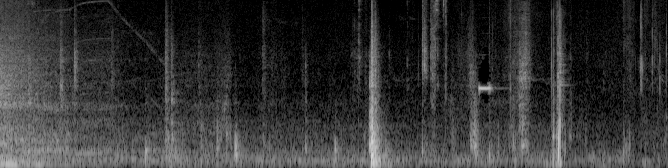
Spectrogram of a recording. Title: Tundra clunk noise?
